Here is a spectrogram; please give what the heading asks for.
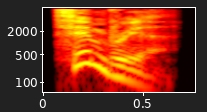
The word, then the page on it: fimbria: British English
